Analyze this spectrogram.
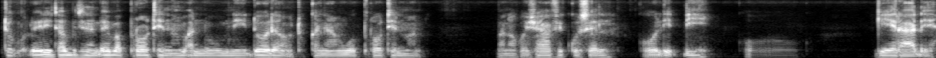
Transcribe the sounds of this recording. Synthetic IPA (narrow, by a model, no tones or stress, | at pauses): tɔkɔ̰ɗɔiɗitabitinanɗɔɛɓapɾɔtinmaɓa̰nːuumniɗɔlɛnɔ̰tu̥kːaɲamɡɔpɾɔtinman | manakɔʃafikusɛl | kɔ̰liɗːi | kɔ | ɡɛɾʔaːɗɛ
